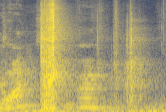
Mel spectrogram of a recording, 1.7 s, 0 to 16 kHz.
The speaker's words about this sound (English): Shuffle them up and deal. Six cards, my friend. Here we go. 4, 5, and 6.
